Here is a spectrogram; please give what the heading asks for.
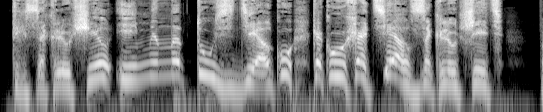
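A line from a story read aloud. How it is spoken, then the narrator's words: Hiss from hunched man. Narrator (Russian): прошипел скрюченный человек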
